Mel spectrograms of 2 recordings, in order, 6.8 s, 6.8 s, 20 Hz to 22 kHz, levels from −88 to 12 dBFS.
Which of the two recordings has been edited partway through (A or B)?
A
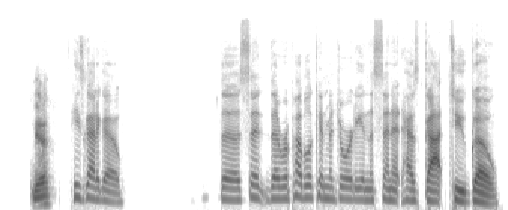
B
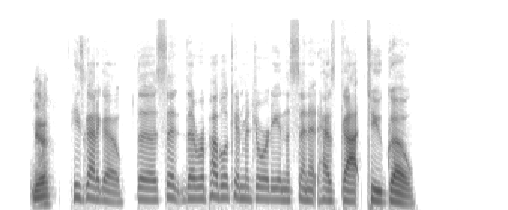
B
